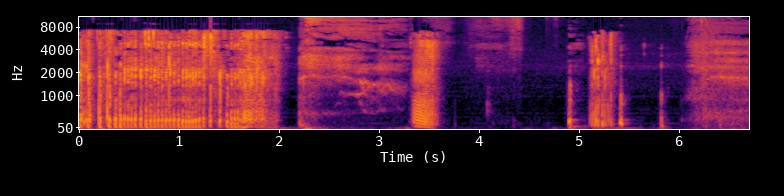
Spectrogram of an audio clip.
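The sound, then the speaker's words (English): A long, loud, rumbling fart rips for about two seconds, followed by several shorter, sputtering bursts and a final drawn-out trailing toot, with no talking. “Those farts had been brewing for a while.”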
